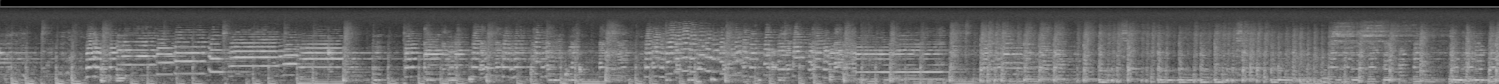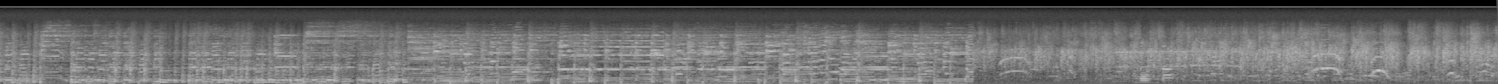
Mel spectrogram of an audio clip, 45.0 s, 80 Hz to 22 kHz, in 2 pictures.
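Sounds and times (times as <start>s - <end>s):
electric bass guitar: 0.0s - 37.2s, 39.6s - 40.2s
jazz band playing: 0.0s - 37.7s, 38.7s - 42.5s.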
